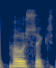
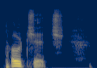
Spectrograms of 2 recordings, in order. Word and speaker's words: Pocic: Think of like Stipe Miocic is CIC. – I can't do that. – Yeah, his last name is CIC, just like Ethan Posick's name is CIC. and his name is pronounced Miocic. So it makes sense that Ethan Pocic's name is also pronounced Pocic.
